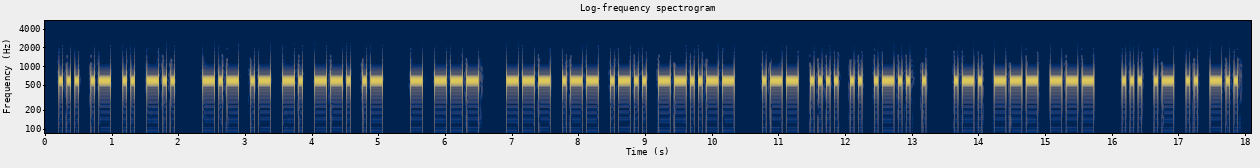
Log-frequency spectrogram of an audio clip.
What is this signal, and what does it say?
Morse code, heard as a keyed tone, about 20 wpm, 600 Hz. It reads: SAID KANGA TO OWL, WHILE ROO SAID
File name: cw-books / winnie-the-pooh / winnie-20wpm-page-0081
